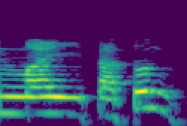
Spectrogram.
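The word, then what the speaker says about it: مَيْتَة: Mayitatun dan maitatun hurufnya sama. Mim, ya, Hmm. ta marbutoh. Ya. Tetapi Yang masih bacanya tasdid, berbeda. masih Kalau tasdid. maitatun, ya-nya sukun. Kalau Hmm. mayitatun, ya-nya tasdid kasroh.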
